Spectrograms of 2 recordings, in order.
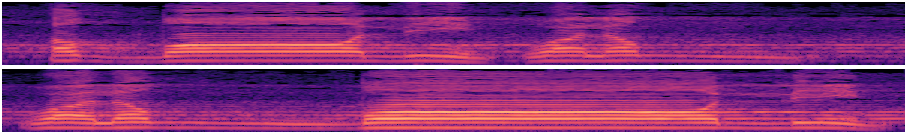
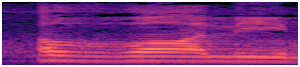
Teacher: جهر أيضا في صفة الجهر، وهي منع جريان النفس، ستقول الضالين مثل ما يفعل كثير من القراء، يخرج معه النفس، خطأ، الضاد حرف مجهور لا يخرج معه النفس · Shown in: first take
